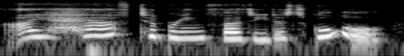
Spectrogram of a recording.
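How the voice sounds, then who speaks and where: A woman's voice: extremely high pitch, expressive, slow, gravelly, voice pushed up, exaggerated voice. A woman voicing a stubborn, insistent little boy in a children's storybook. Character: stubborn little mouse boy attached to his blanket.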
